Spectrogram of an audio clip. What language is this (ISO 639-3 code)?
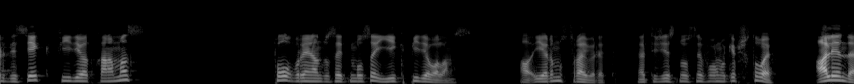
tur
